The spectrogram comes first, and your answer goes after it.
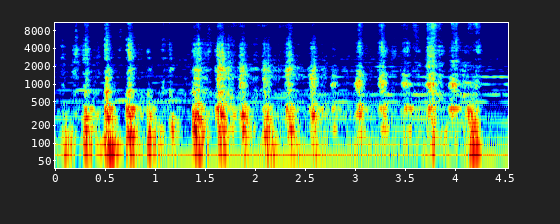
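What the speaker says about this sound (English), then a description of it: "your knife has to be up and down or you're actually cutting an angle into the drywall" Utility knife sawing through drywall in quick rhythmic rasping strokes, about a dozen back-and-forth scrapes, loud and close, stopping abruptly near the end.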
